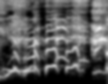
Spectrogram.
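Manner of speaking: high squealing laugh breaking off; cracked excited laugh. Real, not acted. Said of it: "太激动了".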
